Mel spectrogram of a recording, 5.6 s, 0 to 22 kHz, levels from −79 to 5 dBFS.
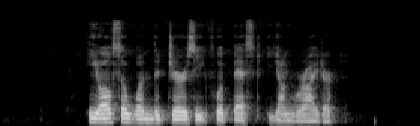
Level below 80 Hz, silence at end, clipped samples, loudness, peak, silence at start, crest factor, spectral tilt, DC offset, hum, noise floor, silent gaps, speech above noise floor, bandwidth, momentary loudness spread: -62 dBFS; 1.15 s; under 0.1%; -17 LUFS; -2 dBFS; 1.15 s; 16 dB; -6.5 dB/octave; under 0.1%; none; -78 dBFS; none; 62 dB; 11.5 kHz; 12 LU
